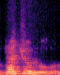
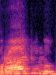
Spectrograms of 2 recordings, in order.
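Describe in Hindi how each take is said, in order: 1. पहला स्वर छोटा है। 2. पहला स्वर लंबा है। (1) "रा नहीं बोलना।" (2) "आप राजुलू बोल रही हो ना"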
